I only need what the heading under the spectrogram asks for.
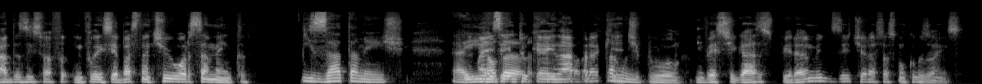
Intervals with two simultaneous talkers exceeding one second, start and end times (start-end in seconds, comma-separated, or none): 4.8-6.4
